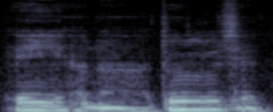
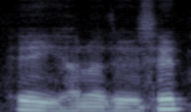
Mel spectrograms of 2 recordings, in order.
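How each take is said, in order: First: The voice sounds fuller, with stronger bass. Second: The voice sounds balanced, with neutral tone. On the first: "이건 약간 저음이 잘 들어옵니다" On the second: "베타 오팔 소리는 이렇게 나오고요"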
